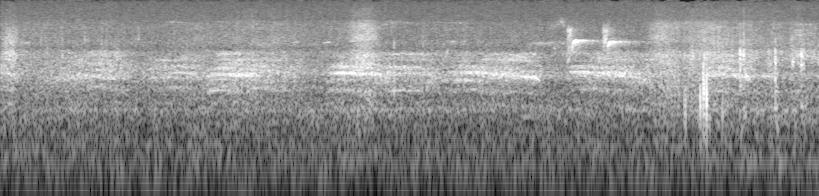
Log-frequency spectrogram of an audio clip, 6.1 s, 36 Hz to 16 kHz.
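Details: Roe deer, a male and a female, heard on a walk on 19 February 2012: hoarse, rasping broadband barks in drawn-out bursts near the start and around the third second, followed by a thin high chirp and faint clicks.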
